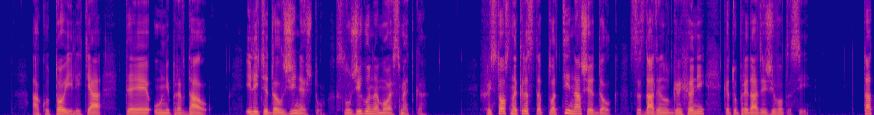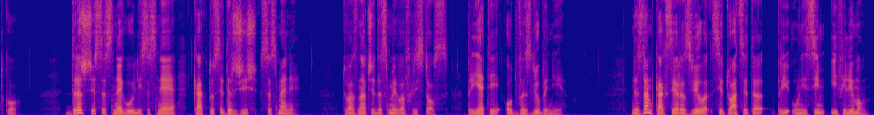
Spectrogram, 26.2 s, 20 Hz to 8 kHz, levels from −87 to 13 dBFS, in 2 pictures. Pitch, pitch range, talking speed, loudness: 115 Hz, 105-135 Hz, 145 wpm, -26 LUFS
